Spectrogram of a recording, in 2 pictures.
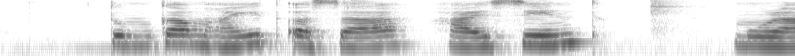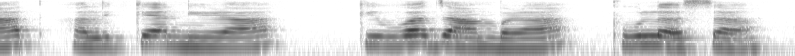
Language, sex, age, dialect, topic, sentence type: Marathi, male, 18-24, Southern Konkan, agriculture, statement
